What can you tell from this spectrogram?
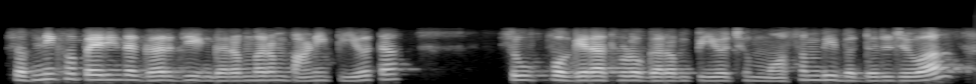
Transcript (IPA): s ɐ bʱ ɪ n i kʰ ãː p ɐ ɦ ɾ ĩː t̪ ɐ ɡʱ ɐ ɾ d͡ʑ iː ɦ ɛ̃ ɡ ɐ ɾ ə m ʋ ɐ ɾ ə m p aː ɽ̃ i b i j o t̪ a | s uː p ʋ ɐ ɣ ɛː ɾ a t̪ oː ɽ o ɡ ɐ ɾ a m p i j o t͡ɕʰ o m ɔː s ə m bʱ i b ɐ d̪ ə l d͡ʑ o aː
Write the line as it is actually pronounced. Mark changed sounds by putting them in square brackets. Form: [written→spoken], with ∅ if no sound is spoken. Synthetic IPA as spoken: s ɐ bʱ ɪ n i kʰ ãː p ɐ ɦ ɾ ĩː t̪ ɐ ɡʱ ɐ ɾ d͡ʑ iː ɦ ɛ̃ ɡ ɐ ɾ ə m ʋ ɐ ɾ ə m p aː ɽ̃ i [b→p] i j o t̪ a | s uː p ʋ ɐ ɣ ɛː ɾ a [t̪→t̪ʰ] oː ɽ o ɡ ɐ ɾ [a→ə] m p i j o t͡ɕʰ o m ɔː s ə m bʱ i b ɐ d̪ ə l d͡ʑ o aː

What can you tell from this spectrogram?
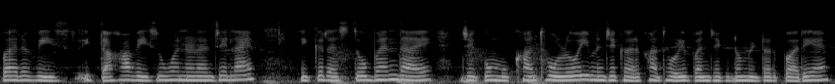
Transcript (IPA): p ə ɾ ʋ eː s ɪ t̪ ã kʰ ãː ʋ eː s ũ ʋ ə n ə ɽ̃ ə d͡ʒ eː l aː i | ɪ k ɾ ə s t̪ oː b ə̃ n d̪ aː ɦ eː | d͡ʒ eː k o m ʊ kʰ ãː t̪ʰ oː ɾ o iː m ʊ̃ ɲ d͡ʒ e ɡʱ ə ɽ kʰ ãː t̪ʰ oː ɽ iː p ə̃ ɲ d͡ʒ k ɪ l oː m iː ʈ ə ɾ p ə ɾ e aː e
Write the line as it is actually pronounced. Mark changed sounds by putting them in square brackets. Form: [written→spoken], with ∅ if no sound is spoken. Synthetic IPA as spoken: p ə ɾ ʋ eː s ɪ t̪ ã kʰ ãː ʋ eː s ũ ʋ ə n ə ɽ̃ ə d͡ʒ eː l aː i | ɪ k ɾ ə s t̪ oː b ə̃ n d̪ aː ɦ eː | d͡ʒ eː k o m ʊ kʰ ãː t̪ʰ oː [ɾ→ɽ] o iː m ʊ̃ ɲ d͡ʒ e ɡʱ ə [ɽ→ɾ] kʰ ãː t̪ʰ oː ɽ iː p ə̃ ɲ d͡ʒ k ɪ l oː m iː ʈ ə ɾ p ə ɾ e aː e

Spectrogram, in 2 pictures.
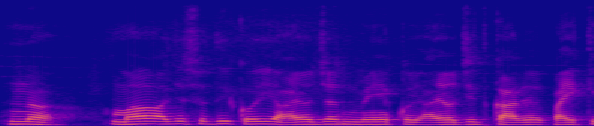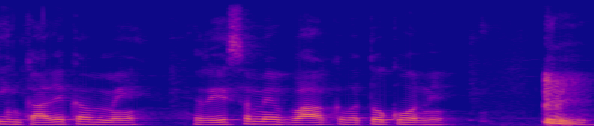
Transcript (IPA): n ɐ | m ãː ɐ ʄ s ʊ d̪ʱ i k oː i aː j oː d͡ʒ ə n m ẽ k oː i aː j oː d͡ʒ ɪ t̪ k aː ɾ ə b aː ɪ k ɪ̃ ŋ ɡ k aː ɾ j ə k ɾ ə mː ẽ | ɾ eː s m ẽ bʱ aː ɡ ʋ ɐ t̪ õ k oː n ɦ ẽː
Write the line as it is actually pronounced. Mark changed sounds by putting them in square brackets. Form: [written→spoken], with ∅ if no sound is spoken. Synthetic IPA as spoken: n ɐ | m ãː ɐ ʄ s ʊ d̪ʱ i k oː i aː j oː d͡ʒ ə n m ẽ k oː i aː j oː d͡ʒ ɪ t̪ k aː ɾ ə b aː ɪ k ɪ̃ ŋ ɡ k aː ɾ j ə k ɾ ə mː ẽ | ɾ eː s m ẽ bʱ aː ɡ ʋ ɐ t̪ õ k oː n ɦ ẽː

